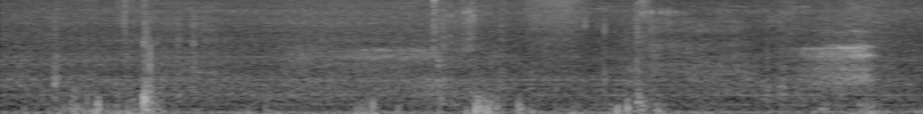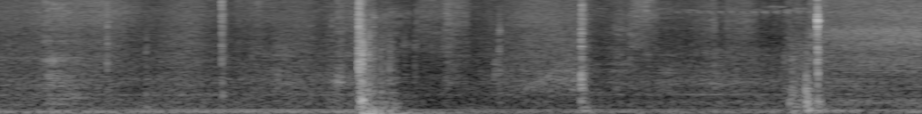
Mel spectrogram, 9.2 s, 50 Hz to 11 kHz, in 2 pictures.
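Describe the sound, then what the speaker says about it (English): Power windows on a 2021 GMC Canyon Elevation pickup whir up and down in short motor runs, with a few clunks and one louder thud near the end, recorded close inside the cab with no talking. "Automatic windows."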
